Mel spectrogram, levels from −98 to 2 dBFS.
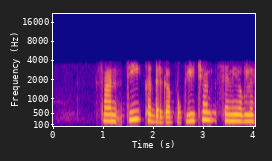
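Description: The whole thing has come through a G.729 codec, and you can plainly hear it: everything's squeezed into a narrow line band of roughly 200 Hz to 3.6 kHz, and the speech has that slightly rough, synthetic edge you get when an 8 kbit/s coder rebuilds the voice from a filter, a pitch predictor and a few pulses.

From 1.05 s to the end, the pace suddenly drops to about 0.645 times normal speed while the pitch holds steady. That's likely a time-stretched section, where short chunks get repeated to pad the length, so the slowed speech drags.

Between 1.25 s and 1.43 s there's VoIP packet loss concealed by the speech codec. About 140 ms of audio is missing, which fits seven 20 ms packets. The decoder fills the gap by running on from its last pitch and filter, so the sound stretches into a buzzy tone or coloured noise that fades. It stays weak or distorted for a moment after the packets come back.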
